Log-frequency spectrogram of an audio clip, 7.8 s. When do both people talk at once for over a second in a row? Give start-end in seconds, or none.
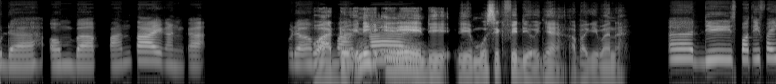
3.1-4.3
